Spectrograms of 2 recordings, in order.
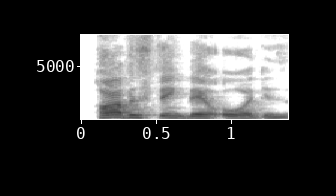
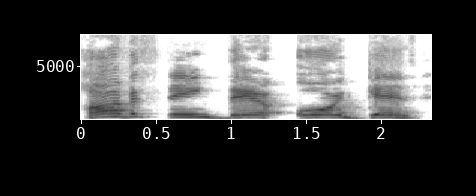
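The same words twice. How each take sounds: First: Said in the usual way. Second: Harvesting punched higher, louder and slow; emphatic repeat. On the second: Shown as a demonstration. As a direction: hammer home Harvesting their organs, slow and loud. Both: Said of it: "this is Regina emphasizing".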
